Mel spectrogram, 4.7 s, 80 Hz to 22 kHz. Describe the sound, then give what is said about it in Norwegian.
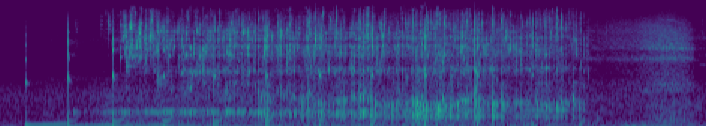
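Dorli Mult Zweigelt 2022 wine is poured into a glass: a couple of quick clinks, then a steady splashing, gurgling stream for about three seconds that stops abruptly, followed by faint hiss. No one speaks. “Her er det da Dorli Mult Zweigelt nivå 2022 skal vi helle litt i glasset.”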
